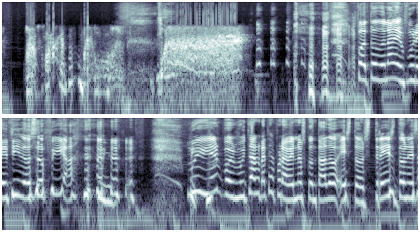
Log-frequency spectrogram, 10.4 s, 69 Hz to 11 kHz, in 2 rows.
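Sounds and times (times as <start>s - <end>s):
person imitating an angry cartoon duck voice: 0.0s - 3.2s
speech: 0.5s - 10.3s
person laughing: 2.9s - 4.6s, 6.2s - 6.9s.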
